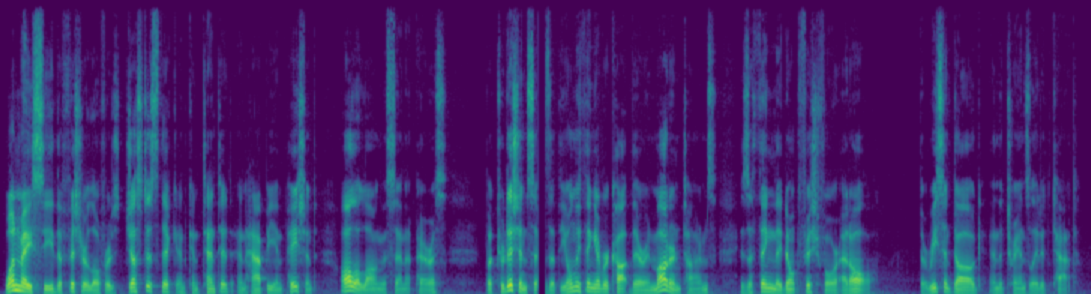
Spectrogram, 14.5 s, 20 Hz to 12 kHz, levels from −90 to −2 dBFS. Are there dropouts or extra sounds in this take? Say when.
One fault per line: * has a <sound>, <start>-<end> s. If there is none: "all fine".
* has a dropout, 7.2-7.3 s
